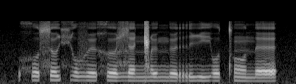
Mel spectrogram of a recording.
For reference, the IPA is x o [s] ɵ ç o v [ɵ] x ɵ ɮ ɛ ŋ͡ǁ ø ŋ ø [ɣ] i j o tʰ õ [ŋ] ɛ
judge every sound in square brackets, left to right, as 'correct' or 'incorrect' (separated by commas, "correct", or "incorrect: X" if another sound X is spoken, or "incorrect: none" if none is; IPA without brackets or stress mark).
correct, incorrect: ø, incorrect: r, incorrect: n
